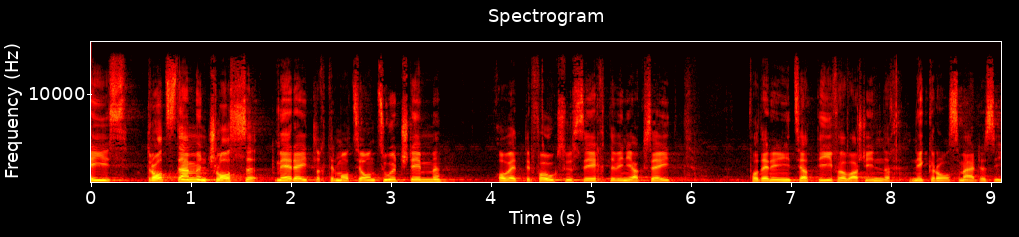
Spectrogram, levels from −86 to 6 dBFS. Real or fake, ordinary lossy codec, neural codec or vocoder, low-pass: real; none; none; 14.4 kHz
